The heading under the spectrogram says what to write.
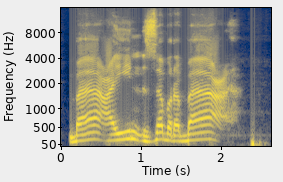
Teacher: আইন হরফকে হলকের মধ্যখান থেকে চাপ দিয়ে উচ্চারণ করব কারণ আইনের মাখরাজ হলকের মধ্যখান থেকে হবে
